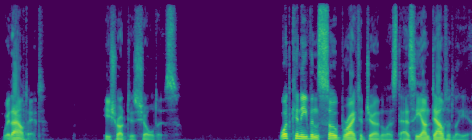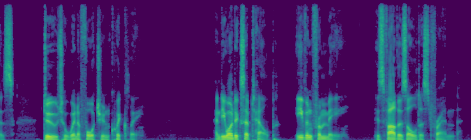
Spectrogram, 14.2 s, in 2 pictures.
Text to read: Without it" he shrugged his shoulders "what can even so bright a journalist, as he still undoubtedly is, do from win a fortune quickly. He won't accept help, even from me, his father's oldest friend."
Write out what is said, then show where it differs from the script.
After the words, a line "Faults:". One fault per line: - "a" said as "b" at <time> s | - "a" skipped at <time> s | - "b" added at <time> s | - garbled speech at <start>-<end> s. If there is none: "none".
Without it" he shrugged his shoulders "what can even so bright a journalist, as he undoubtedly is, do to win a fortune quickly. And he won't accept help, even from me, his father's oldest friend."
Faults:
- "still" skipped at 6.3 s
- "from" said as "to" at 8.0 s
- "And" added at 10.3 s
